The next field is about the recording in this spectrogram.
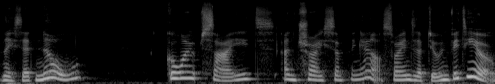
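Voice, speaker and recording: In a South Wales accent, a woman with a fairly high pitch and a dark, mellow tone talks at a moderate pace with lively intonation on a very clean recording with a silent background. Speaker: photographer. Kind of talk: casual interview.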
